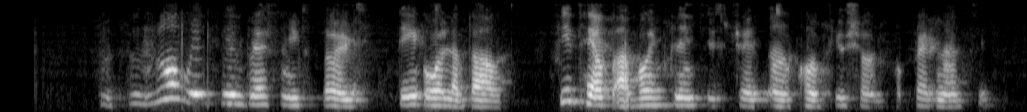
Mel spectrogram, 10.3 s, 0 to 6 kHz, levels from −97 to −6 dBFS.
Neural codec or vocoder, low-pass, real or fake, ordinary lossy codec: codec, 24 kHz, 3 kbps, HILCodec; 5.4 kHz; fake; none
